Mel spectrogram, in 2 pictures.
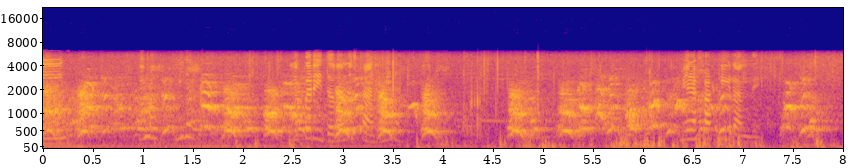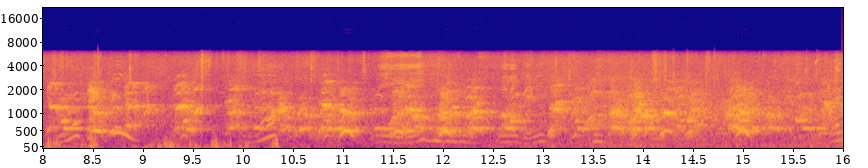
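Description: Several dogs barking and yipping, their calls overlapping in a continuous din.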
